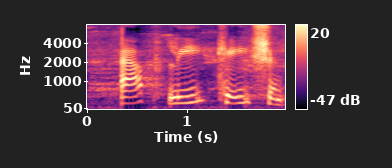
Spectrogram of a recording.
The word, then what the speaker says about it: application: Application. Application. Application. So, shen is the last syllable, final syllable. Penultimate syllable means the syllable that precedes the last one. So, stress will be marked over here.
